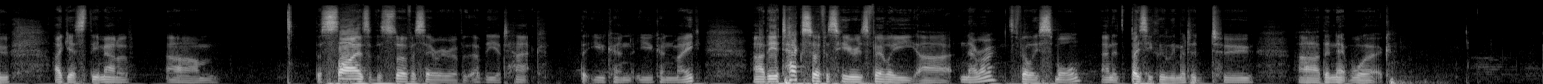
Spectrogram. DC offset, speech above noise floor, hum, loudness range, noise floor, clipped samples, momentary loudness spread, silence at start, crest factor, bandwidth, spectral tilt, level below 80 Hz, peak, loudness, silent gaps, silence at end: under 0.1%; 39 dB; none; 8 LU; -61 dBFS; under 0.1%; 18 LU; 0 s; 20 dB; 18 kHz; -3.5 dB/octave; -40 dBFS; -4 dBFS; -22 LUFS; none; 1.35 s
